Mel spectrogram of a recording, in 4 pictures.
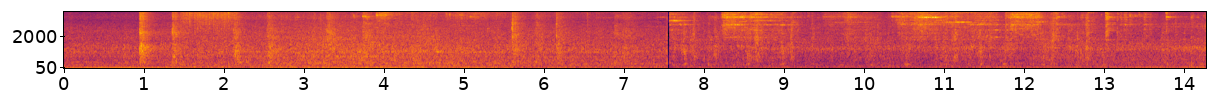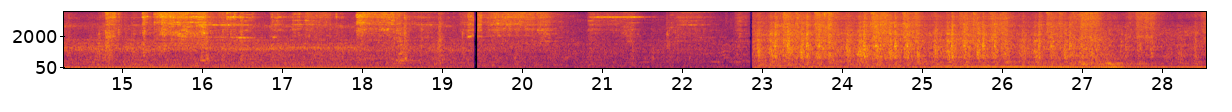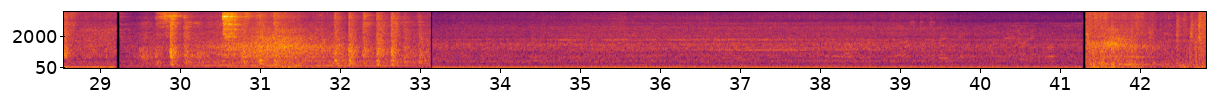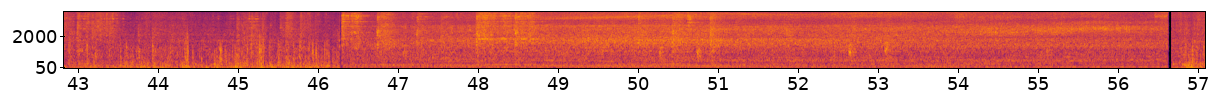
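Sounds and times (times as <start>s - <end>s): locomotive engine rumble: 0.0s - 57.0s
wheels clattering and squealing on rails: 0.9s - 33.2s, 40.3s - 57.0s
passing locomotive engine drone: 22.9s - 45.0s, 45.8s - 57.0s.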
